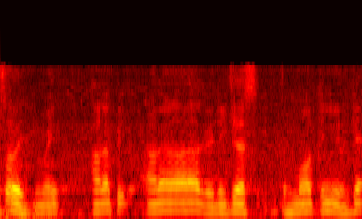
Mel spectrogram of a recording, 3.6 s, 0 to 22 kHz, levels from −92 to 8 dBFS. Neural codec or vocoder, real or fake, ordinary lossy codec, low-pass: codec, 16 kHz in and 24 kHz out, 1.1 kbps, FireRedTTS-2 codec; fake; MP3, 48 kbps; 7.2 kHz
